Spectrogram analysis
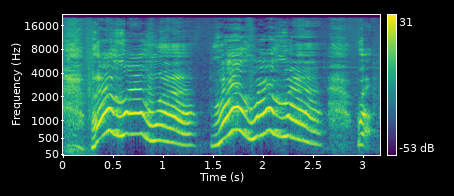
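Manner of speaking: high, loud yappy barks, squeaking up; imitated dog bark. Owner mimics her puppy's bark while telling the story, high yappy bark. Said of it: "he does his bark where it sounds like".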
